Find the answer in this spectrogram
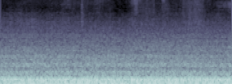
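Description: Car engine running steadily, heard from inside the cabin as a low, even hum.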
